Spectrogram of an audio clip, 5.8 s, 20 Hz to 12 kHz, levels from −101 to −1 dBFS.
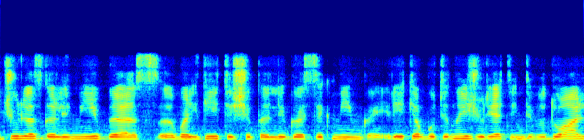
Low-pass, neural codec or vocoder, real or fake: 7.2 kHz; codec, 16 kHz, 4.8 kbps, FACodec; fake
